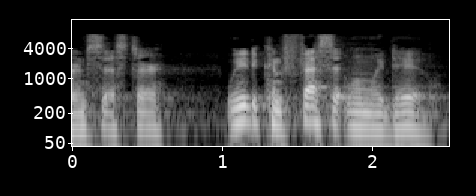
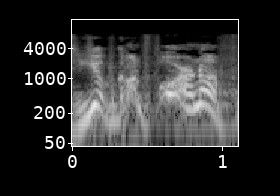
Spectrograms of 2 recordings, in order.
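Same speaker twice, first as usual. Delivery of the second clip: a much higher, hammed-up sneering rebel line; kids-show villain; 10 semitones higher than usual. Preacher imitating a kids' Bible show rebel, hammed-up. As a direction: ham it up like a cartoon villain. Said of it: "those kids shows ... they make us".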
